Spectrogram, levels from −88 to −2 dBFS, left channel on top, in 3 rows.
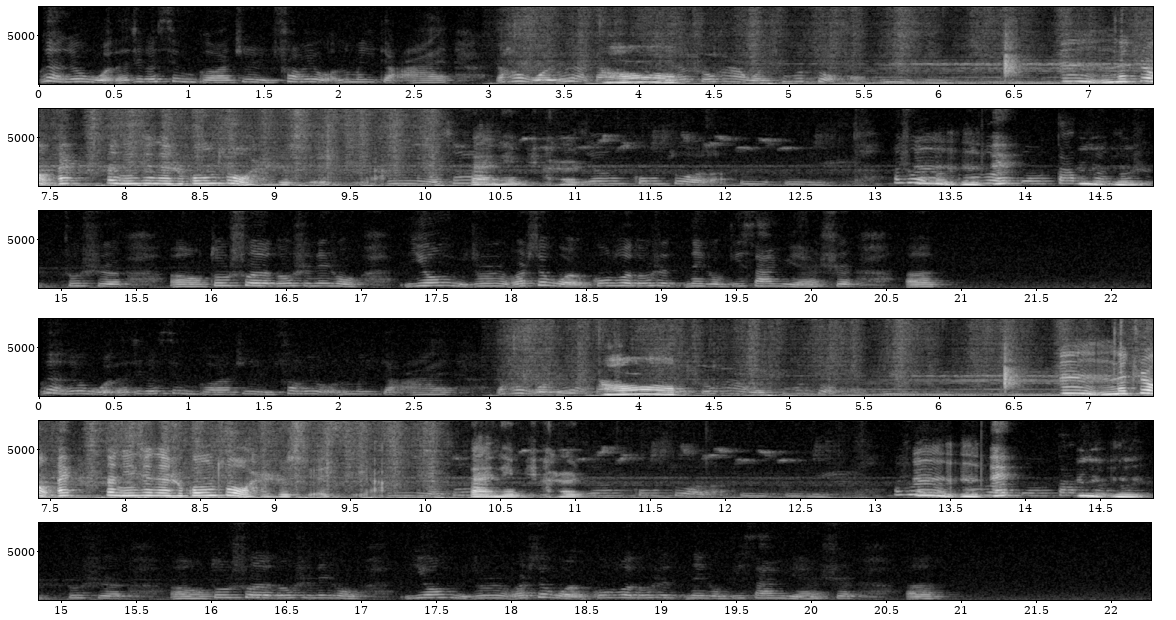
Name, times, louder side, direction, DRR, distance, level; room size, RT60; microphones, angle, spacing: voice 1, 0.0-6.1 9.7-10.7 10.9-20.8, left 4 dB, 50° left, 0.5 m, -35 dB
sound 1, 2.9-12.9, right 1 dB, 30° right, 1.1 m, -36 dB
voice 2, 3.8-4.2 6.8-9.6 10.3-11.0 13.3-13.9 14.4-14.8, right 3 dB, 75° right, 0.4 m, -19 dB
sound 2, 4.4-15.4, right 1 dB, 5° left, 0.8 m, -43 dB
5.6 x 2.1 x 2.6 m
head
